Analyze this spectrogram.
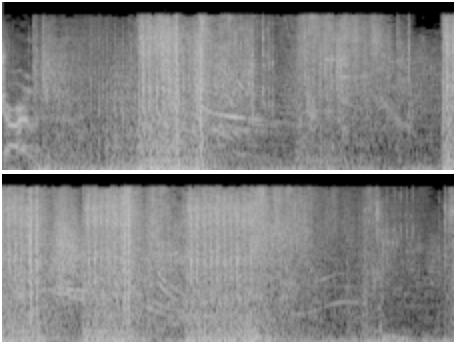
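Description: Gunfire rattles in short, loud bursts.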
